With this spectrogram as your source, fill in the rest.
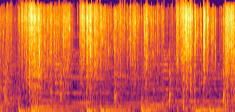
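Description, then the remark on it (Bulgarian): Aluminium foil crinkles and crackles almost continuously as it is pressed and folded around a cake pan, fairly loud, with soft background music playing underneath. “Нея пък овивам с алуминиево фолио.”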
